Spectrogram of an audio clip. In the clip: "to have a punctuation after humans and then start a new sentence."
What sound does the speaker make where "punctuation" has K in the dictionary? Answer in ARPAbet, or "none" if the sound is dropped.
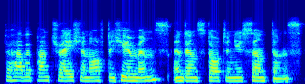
K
